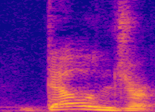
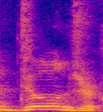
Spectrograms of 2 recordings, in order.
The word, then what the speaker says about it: Dellinger: Dellinger Core, not Dillinger Core, Dellinger, Dellinger. Dellinger.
